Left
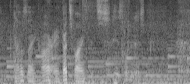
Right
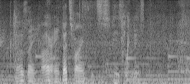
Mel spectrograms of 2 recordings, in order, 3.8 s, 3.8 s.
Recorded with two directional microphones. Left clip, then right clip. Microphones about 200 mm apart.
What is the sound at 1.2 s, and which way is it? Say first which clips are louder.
Speech: even; 20° left (ahead or behind).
